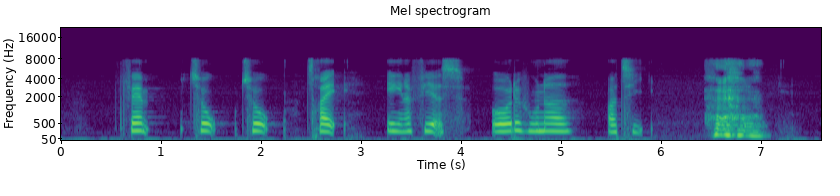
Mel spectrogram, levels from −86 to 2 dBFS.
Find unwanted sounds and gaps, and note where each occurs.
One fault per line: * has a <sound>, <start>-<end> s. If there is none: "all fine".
* has a laugh, 6.4-7.1 s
